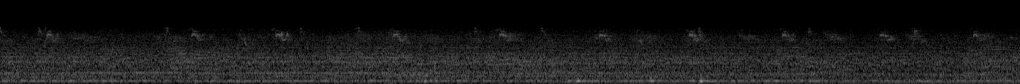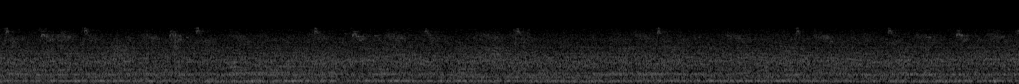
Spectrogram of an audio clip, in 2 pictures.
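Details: Honey bees kept by a beekeeper, recorded at the end of the 1995 season and start of 1996, give a steady, dense, low droning hum with a faint tonal hum beneath and small ticking sounds scattered throughout.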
